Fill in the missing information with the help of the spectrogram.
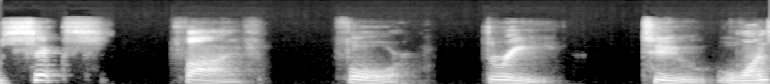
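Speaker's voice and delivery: slow, falling countdown with pauses. Shown as a demonstration. Teacher showing the exhale countdown, slow and falling. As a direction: let each number drop as the breath goes out. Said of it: "I'm gonna say exhale".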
